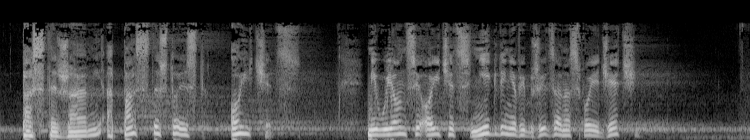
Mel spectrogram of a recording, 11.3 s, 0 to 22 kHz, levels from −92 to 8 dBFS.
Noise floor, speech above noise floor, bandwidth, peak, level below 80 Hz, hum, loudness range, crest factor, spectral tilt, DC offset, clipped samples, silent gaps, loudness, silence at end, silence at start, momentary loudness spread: -42 dBFS; 27 dB; 11.5 kHz; -2 dBFS; -46 dBFS; none; 4 LU; 14 dB; -5 dB/octave; under 0.1%; under 0.1%; none; -15 LUFS; 0.15 s; 0.35 s; 14 LU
